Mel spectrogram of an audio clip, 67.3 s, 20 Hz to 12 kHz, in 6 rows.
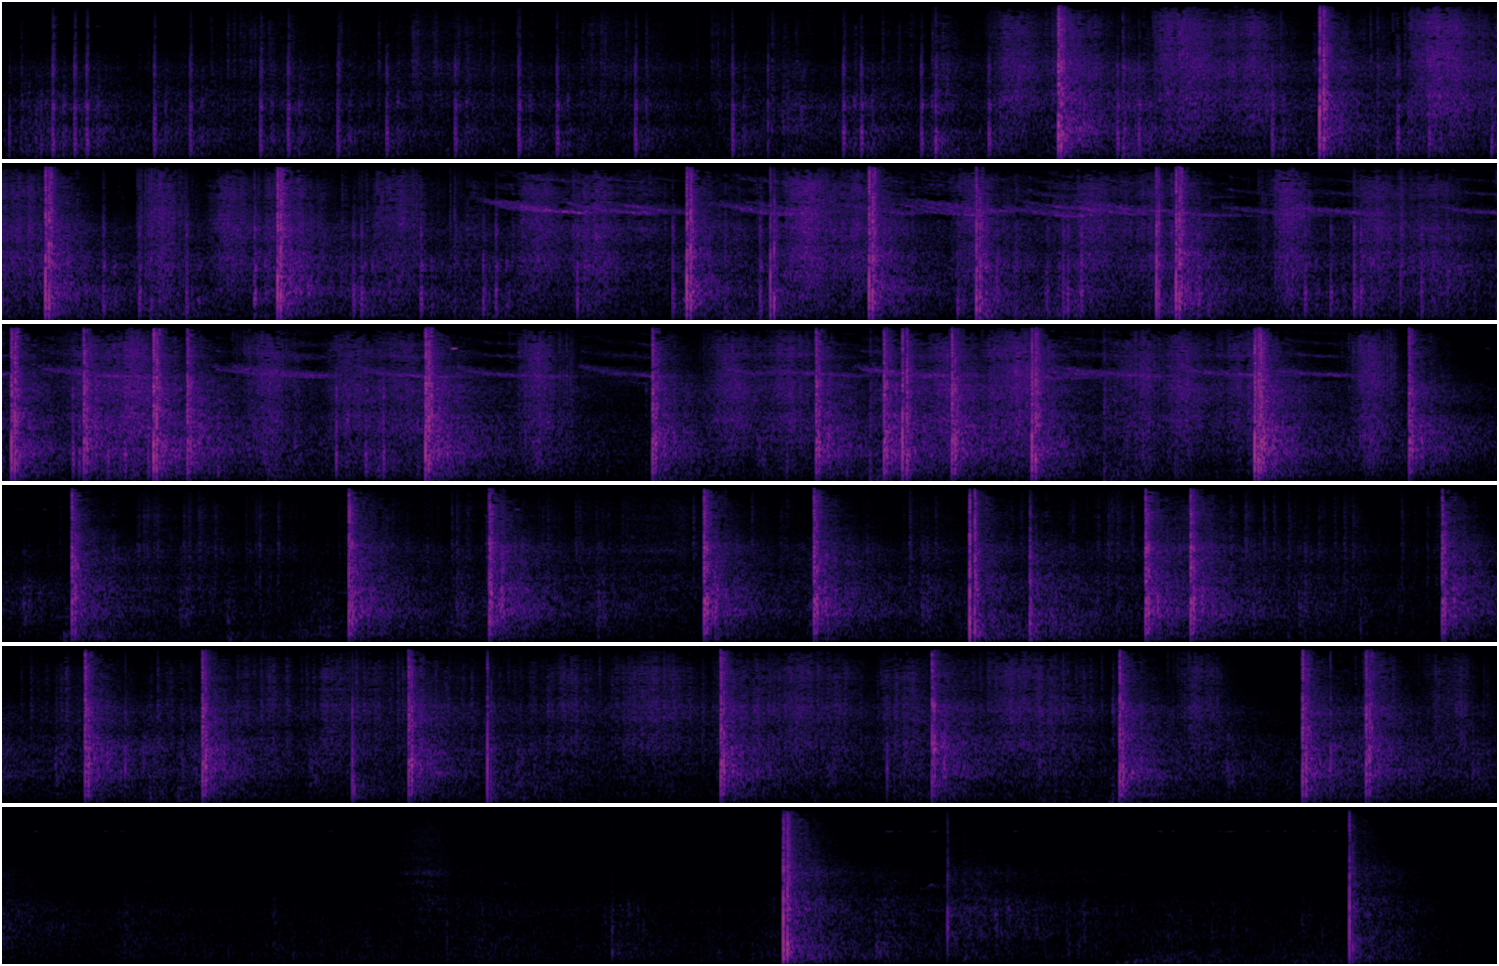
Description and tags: Fireworks New Year's Eve 2016 Vienna [Raw]
Recording of some New Year's celebrations in Vienna.
Captured using a Clippy Stereo EM172 microphone and a Zoom H5 handheld recorder.
I positioned the microphone capsules outside the window on the left and right and then gently (almost) closed it.
I setup the recorder and rolled the whole evening.
This bit was around the apex of the celebrations in that part of town.
Sadly some clipping occured, but I chose to upload the unaltered file.
So no post-processing has been applied.
Cut in ocenaudio.
Enjoy!
pyrotechnics, Silvester, Vienna, Wien, new-year, fireworks, explosions, clipping, recording, celebrations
